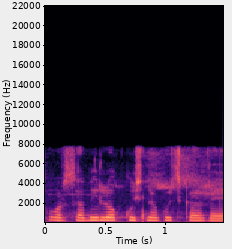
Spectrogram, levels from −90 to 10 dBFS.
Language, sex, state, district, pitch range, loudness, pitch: Hindi, female, Assam, Hailakandi, 265-275 Hz, -15 LUFS, 275 Hz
